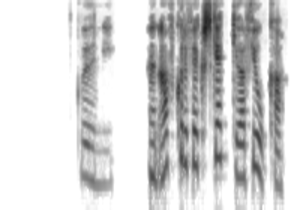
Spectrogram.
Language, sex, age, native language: Icelandic, female, 50-59, Icelandic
